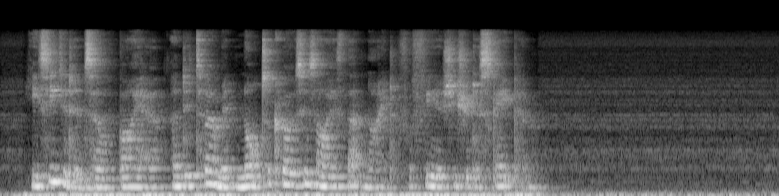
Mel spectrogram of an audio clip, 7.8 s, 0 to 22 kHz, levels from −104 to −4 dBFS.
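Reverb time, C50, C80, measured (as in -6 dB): 0.55 s, 6.0 dB, 9.5 dB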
